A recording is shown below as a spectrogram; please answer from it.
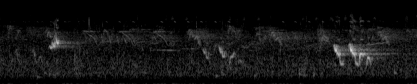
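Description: Ethiopian Black-headed Oriole giving three short bursts of liquid, fluty notes about a second apart over a faint hiss of background noise.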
